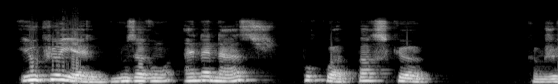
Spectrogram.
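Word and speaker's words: ananás: termine en S, mais c'est un mot également où l'accentuation est faite sur la dernière syllabe. Ananas, ananas.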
